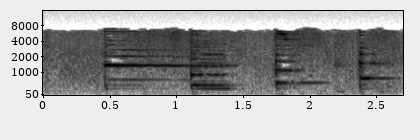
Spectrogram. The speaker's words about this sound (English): Wait, I can also play pizzicato.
